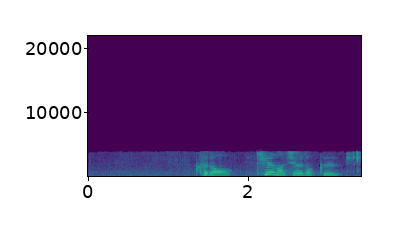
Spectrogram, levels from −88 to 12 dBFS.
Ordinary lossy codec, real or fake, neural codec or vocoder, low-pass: AAC, 16 kbps; real; none; 7.2 kHz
